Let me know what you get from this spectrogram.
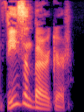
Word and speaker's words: Weisenberger: the Weisenberger Mill, or if I was to say it correctly in German, Wiesenberger.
